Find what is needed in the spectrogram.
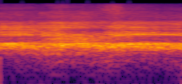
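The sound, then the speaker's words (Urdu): A large crowd chanting "Labbaik Ya Hussain" in unison in response to a religious slogan on the eve of Ashura, a loud, sustained mass of voices with no breaks. “دونوں ہاتھوں کو بلند کر کے پوری آواز کے ساتھ کربلا تک آواز پہنچے اور میرے اس نعرے کا جواب سب مل کے دیں، لبیک یا حسین،”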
